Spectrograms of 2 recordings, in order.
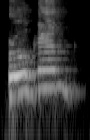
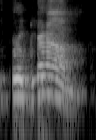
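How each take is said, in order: First: The stress is on the first syllable. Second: The stress is on the second syllable. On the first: It is used as a noun. "a computer program" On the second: It is used as a verb. "program a computer"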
